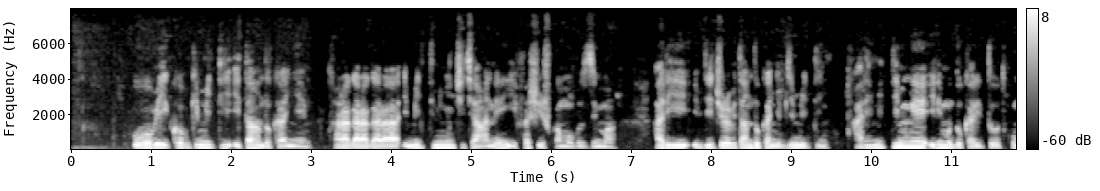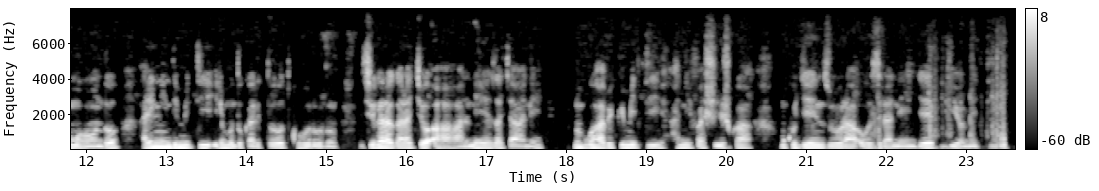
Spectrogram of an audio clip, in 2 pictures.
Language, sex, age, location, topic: Kinyarwanda, male, 18-24, Huye, health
